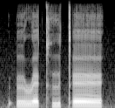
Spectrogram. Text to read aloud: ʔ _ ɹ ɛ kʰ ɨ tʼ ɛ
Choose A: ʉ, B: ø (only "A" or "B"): B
